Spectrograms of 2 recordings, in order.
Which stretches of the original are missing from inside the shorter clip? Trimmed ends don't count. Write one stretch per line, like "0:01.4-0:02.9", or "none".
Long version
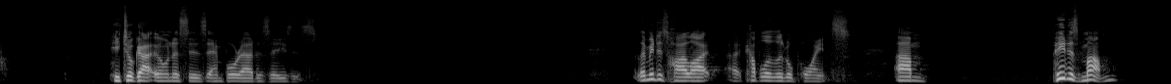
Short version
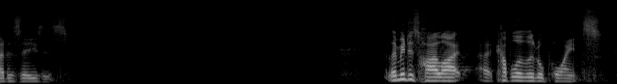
none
